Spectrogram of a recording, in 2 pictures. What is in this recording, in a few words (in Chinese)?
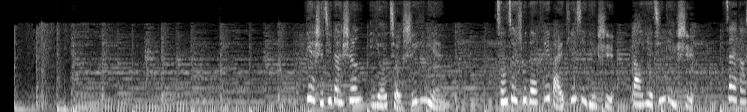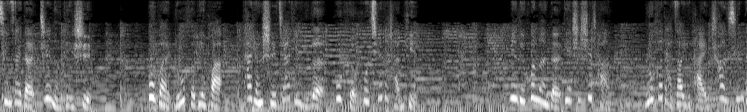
女; 飞碟说; 病毒营销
